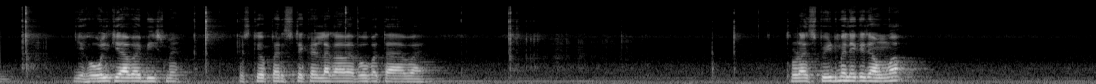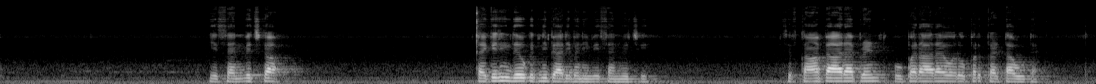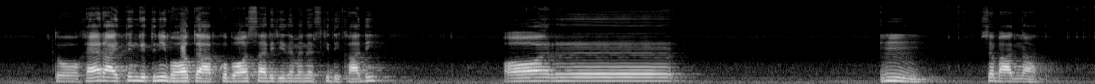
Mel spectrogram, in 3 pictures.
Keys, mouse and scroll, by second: 5.4-6.0 scroll down 2, 6.6-7.6 scroll down 3, 8.1 scroll up 1, 10.2 scroll up 1, 11.1 scroll down 1, 13.0 scroll down 1, 27.0 click, 31.3 click, 32.5 click.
